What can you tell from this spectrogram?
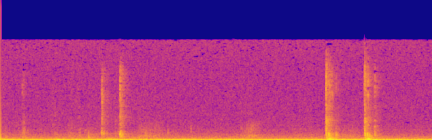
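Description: A few separate keystrokes on a computer keyboard: two clicks about a second in and two more past three seconds, over a steady low hum.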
